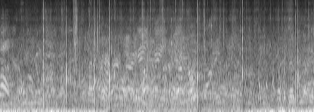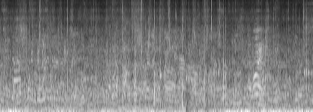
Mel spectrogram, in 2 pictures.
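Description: A pickleball paddle strikes a hard plastic ball with sharp pops.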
